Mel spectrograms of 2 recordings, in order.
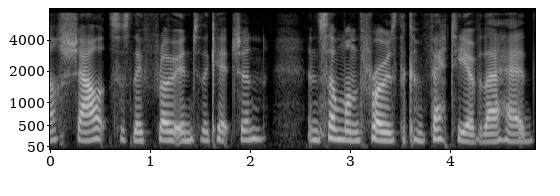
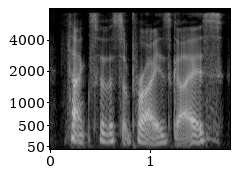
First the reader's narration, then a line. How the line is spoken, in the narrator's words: Tim says dryly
